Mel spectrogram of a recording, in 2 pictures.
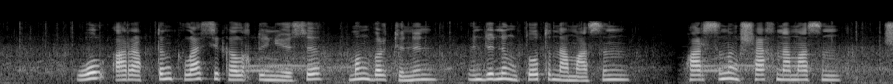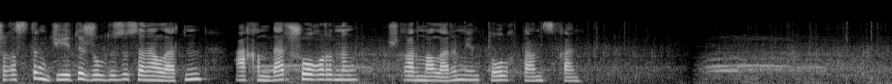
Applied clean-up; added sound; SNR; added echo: none; Crowd; 16 dB; none.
